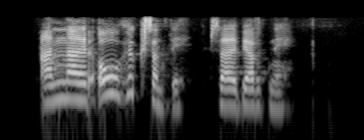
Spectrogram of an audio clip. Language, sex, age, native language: Icelandic, female, 18-19, Icelandic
